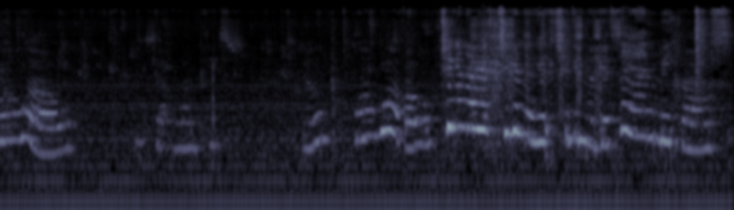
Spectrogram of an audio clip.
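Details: Adult man with Tourette syndrome, filmed during one of his harder tic days; vocal tics.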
